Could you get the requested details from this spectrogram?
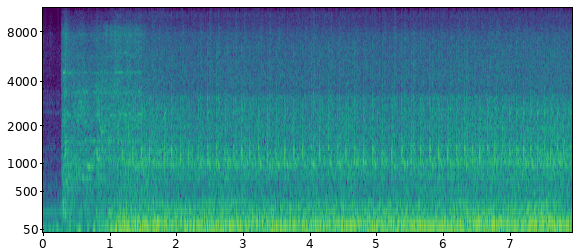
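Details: Detroit 4-53T diesel with 9G90 injectors, run from a 5-gallon tank with the solenoid and tank bypassed: after firing up, lumpy uneven idle with a knocky edge. Fuel starvation (filter half full, later traced to a loose suction hose clamp); number two injector not delivering, dead cylinder.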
